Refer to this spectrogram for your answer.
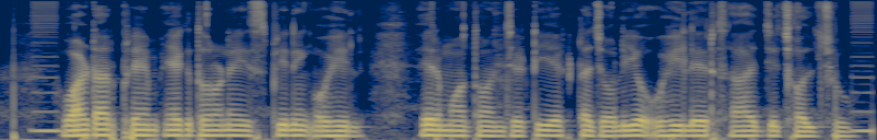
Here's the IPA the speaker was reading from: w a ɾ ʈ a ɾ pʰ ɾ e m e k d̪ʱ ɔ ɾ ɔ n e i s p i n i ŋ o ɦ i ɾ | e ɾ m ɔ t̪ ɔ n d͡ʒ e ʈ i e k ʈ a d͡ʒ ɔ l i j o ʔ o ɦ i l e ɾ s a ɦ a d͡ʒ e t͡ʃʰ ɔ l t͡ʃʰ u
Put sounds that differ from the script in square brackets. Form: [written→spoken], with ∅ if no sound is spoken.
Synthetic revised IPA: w a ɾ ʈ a ɾ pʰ ɾ e m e k d̪ʱ ɔ ɾ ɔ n e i s p i n i ŋ o ɦ i [ɾ→l] | e ɾ m ɔ t̪ ɔ n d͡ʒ e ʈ i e k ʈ a d͡ʒ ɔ l i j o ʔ o ɦ i l e ɾ s a ɦ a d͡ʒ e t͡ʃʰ ɔ l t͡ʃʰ u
